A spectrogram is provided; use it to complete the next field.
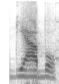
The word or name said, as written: Diabo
